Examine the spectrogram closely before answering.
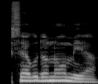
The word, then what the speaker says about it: Pseudonomia: I can't give your name proper pronunciation with my American tongue here. No, I, it's okay. As you like. Pseudonomia. So Pseudonomia. yeah. Close.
